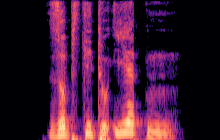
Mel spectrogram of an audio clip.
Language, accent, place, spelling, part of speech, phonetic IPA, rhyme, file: German, Germany, Berlin, substituierten, adjective / verb, [zʊpstituˈiːɐ̯tn̩], -iːɐ̯tn̩, De-substituierten.ogg
- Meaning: inflection of substituiert: 1. strong genitive masculine/neuter singular 2. weak/mixed genitive/dative all-gender singular 3. strong/weak/mixed accusative masculine singular 4. strong dative plural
